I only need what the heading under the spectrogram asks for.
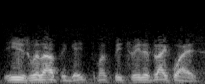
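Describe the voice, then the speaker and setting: An actor playing a brisk, commanding middle-aged expedition leader and father in 1930s radio adventure style. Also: fairly low pitch, fairly even intonation, close to an everyday voice. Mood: brisk, pondering. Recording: dull, noisy 1930s radio recording.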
